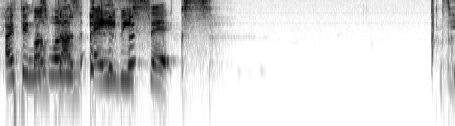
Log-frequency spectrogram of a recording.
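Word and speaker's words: AB6IX: I think it I think this one is ab6 that's correct that's correct ABS yeah that is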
